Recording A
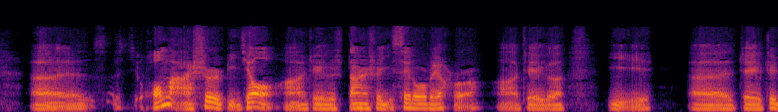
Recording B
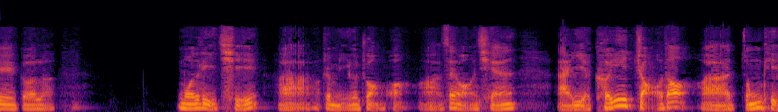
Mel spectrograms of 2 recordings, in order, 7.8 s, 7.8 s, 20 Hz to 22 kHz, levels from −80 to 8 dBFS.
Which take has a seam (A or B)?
B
